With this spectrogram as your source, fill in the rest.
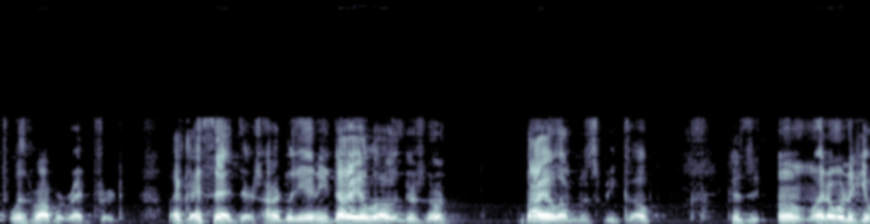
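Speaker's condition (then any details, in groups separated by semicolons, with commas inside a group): Brain injury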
